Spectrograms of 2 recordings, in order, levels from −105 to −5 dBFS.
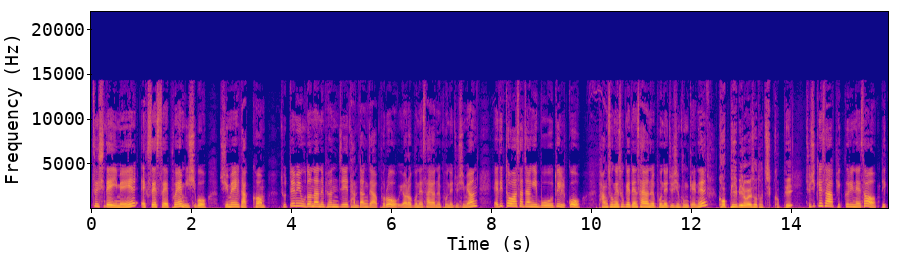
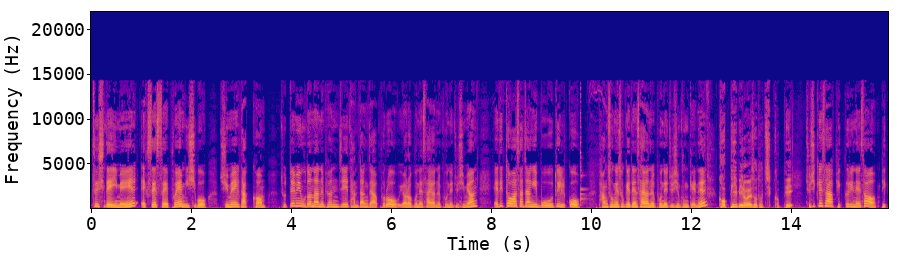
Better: first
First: none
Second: clattering dishes; faint; at 10 s; peak 20 dB below the speech

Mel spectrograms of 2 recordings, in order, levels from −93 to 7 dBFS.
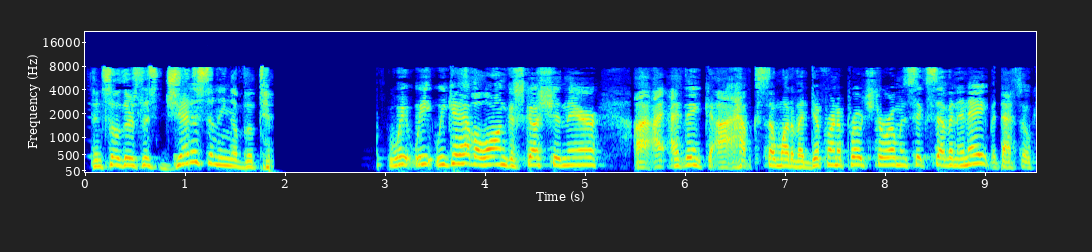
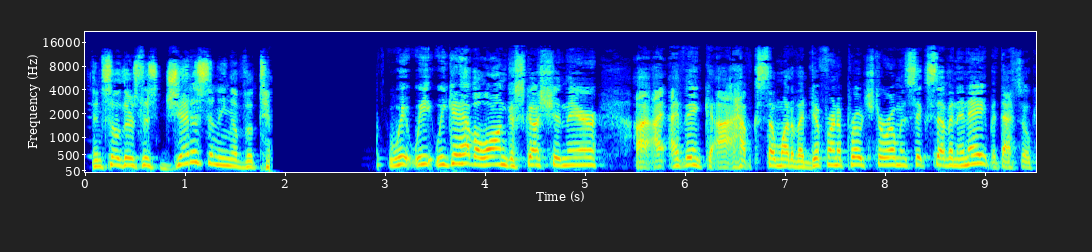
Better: second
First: garbled, watery; badly; nothing above 7.5 kHz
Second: garbled, watery; slightly; nothing above 12.5 kHz

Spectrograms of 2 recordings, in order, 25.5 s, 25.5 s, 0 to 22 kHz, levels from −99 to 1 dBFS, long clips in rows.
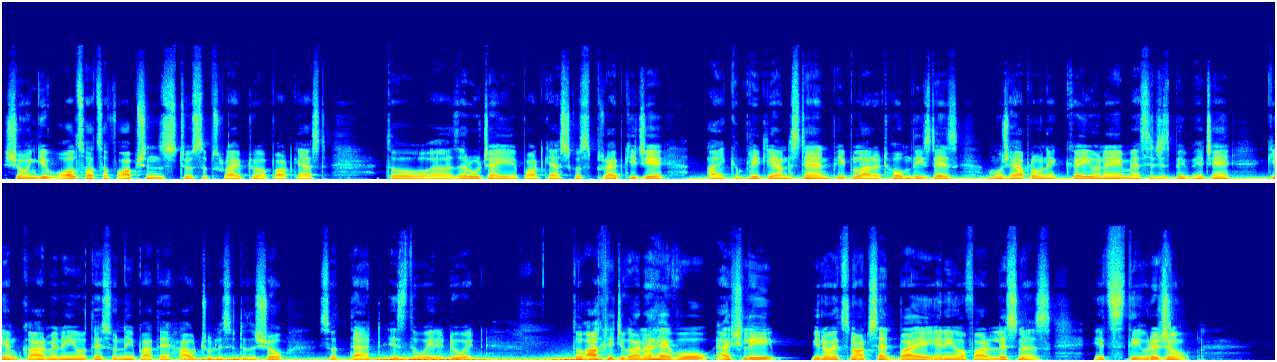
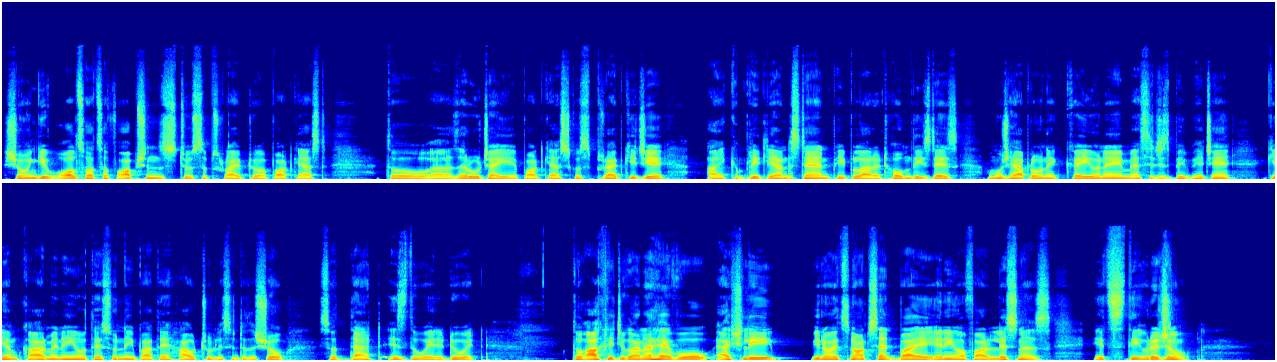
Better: second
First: wind noise on the microphone; occasional gusts; from 7 to 19 s; 20 dB below the speech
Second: none

